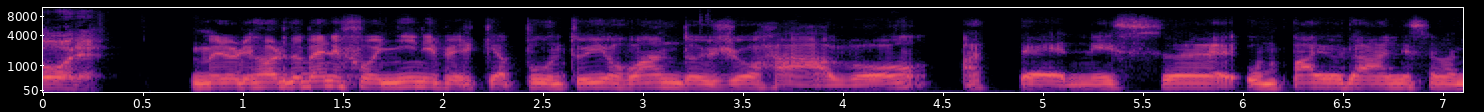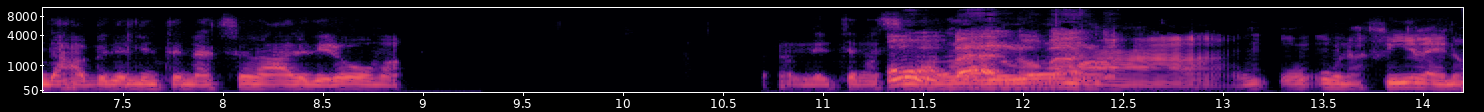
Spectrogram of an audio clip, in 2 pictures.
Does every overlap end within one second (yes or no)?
no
